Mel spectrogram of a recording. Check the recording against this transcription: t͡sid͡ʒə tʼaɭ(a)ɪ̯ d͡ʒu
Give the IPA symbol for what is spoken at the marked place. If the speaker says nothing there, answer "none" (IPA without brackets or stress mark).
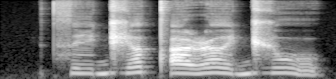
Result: ə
